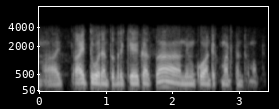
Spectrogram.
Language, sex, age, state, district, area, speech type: Kannada, male, 30-45, Karnataka, Belgaum, rural, conversation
